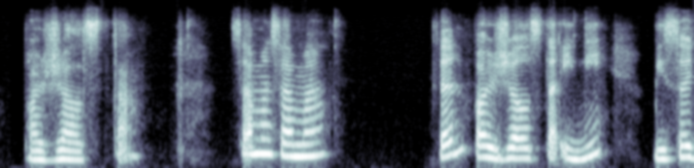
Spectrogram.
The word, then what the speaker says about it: пожалуйста: Jadi di sini ada huruf U sama ikrat ke Y kan, tapi dia nggak dibaca tuh. Nggak пожалуйста gitu, tapi пожалуйста. Orang Rusia kalau ngajarin pelan-pelan, mereka bacanya пожалуйста gitu tuh. Пожалуйста. Beberapa orang di YouTube saya dengar gitu tuh, пожалуйста. Tapi kalau di dunia nyata nggak ada tuh bilang пожалуйста. Пожалуйста. Jadi L-nya langsung ke S.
